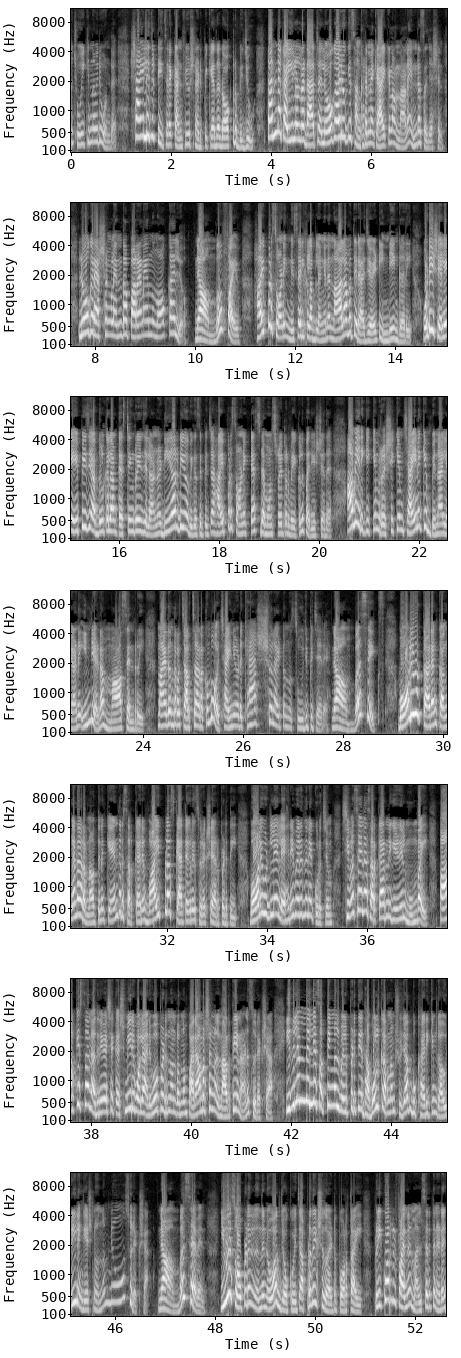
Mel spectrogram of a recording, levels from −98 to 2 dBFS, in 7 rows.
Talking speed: 70 wpm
